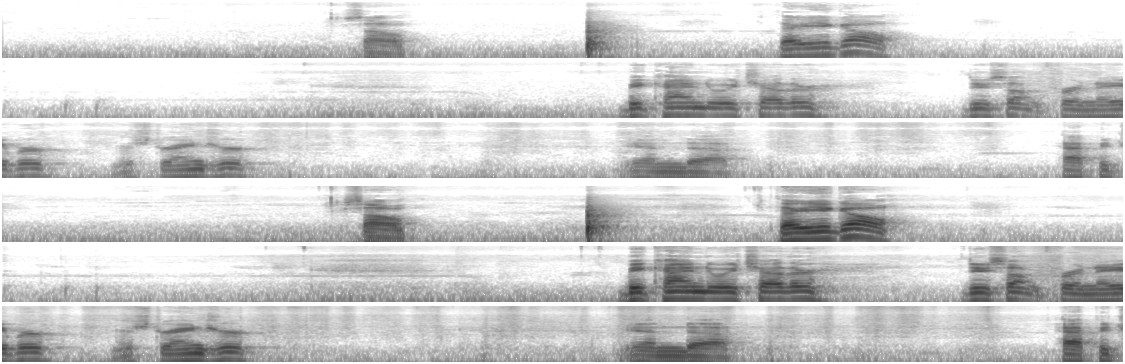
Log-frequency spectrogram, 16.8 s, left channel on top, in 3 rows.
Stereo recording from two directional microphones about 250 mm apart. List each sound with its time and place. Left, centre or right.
1.6 s a sound: right
3.8 s speech: right
8.7 s speech: right
14.3 s speech: right
16.5 s speech: right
